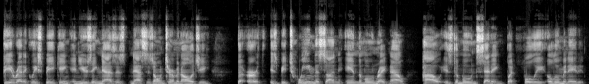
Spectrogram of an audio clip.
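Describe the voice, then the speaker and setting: A man's voice: medium pitch, unhurried, muffled recording. A man, talking casually in a vlog and pressing rhetorical questions. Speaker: channel host.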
